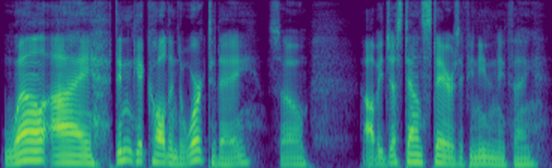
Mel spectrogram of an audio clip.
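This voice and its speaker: A concerned middle-aged father , played by a man, talks tenderly and reassuringly. His mid-pitched voice is recorded very dry, as in an audio drama. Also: normal speed, clear, resonant tone, dry recording, close to an everyday voice. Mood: gentle.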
